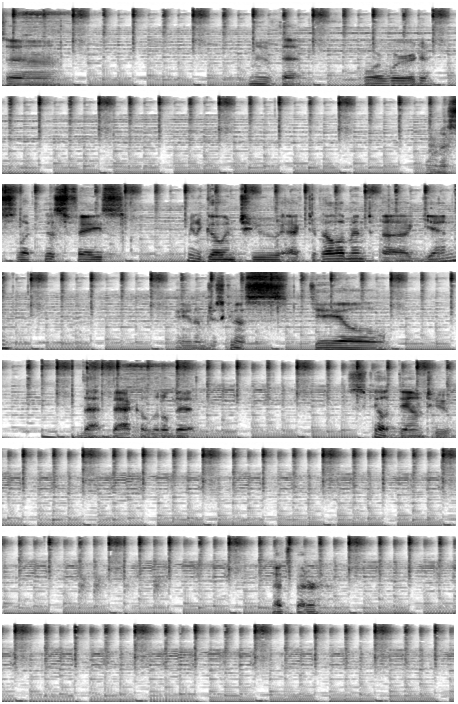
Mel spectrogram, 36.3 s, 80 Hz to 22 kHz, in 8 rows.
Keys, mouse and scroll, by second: 0.4 l, 1.7 g, 5.5 3, 6.4 middle click, 8.2 3, 9.2 click, 11.7-13.7 typing, 16.2 s, 20.7 s, 27.5 middle click, 28.3 middle click, 28.8 click, 29.2 middle click, 30.8-32.1 middle drag, 32.3 middle click, 32.8-33.9 middle drag, 34.4 middle click, 35.5 middle click, 35.9 shift+middle click.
